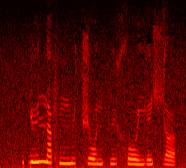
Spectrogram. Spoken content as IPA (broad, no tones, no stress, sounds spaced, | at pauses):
ɗ y n a f ŋ͡m y t͡ʃ o n f y x o j ɪ ç ʌ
